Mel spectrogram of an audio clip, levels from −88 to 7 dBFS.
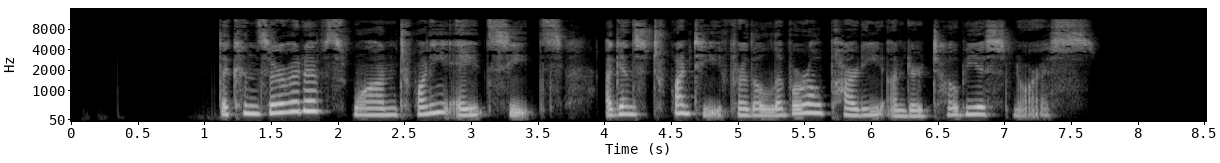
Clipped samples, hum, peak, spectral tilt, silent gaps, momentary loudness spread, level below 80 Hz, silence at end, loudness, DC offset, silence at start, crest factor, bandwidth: under 0.1%; none; -6 dBFS; -4.5 dB/octave; none; 11 LU; -72 dBFS; 0.85 s; -24 LUFS; under 0.1%; 1.1 s; 18 dB; 11.5 kHz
